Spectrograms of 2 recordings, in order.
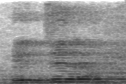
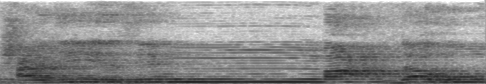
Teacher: بدلنے کا نامی اقلاب ہے اور تنوین کی آواز جو ہے وہ حذف ہو کے میم کی آواز نکلے گی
